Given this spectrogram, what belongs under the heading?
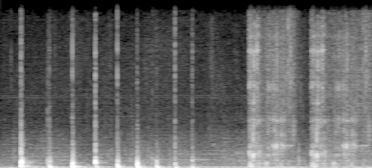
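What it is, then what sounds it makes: Hollow buried wooden box. Nine quick, dull knocks strike a buried wooden box, each low and hollow with almost no ring, followed by bursts of broad scraping, rustling noise. The box is lifted open by its lid, confirming it is a hollow wooden container.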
